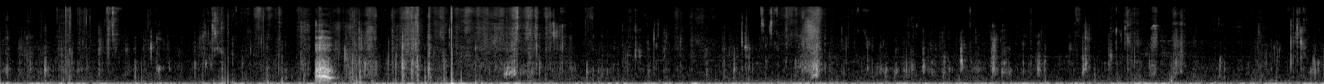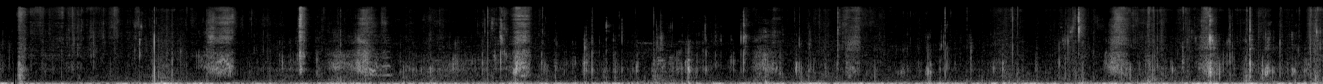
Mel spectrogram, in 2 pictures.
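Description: A person biting and chewing food close to the microphone, with many small crunches and mouth clicks scattered throughout.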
